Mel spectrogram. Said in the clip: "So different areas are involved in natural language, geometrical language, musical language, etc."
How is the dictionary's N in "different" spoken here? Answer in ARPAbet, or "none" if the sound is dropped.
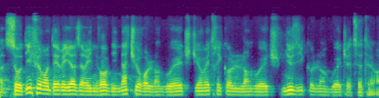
none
